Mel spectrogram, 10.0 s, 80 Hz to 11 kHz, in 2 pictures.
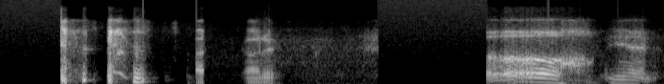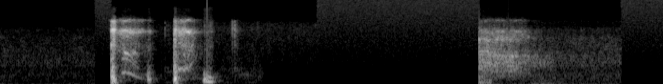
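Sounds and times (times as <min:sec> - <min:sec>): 
sick person coughing: 0:00.5 - 0:01.2, 0:05.8 - 0:06.7
speech: 0:00.9 - 0:01.2, 0:03.7 - 0:05.0.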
